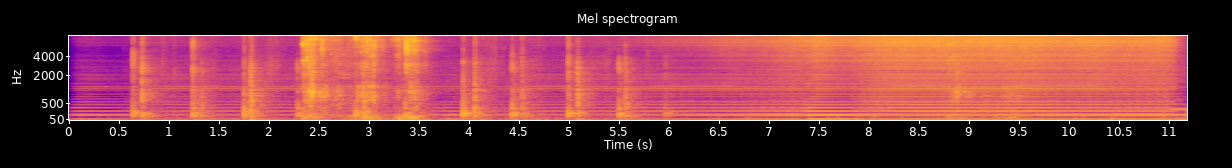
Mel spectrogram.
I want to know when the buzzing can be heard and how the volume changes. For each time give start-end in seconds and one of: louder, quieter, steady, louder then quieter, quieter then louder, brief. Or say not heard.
0.0-11.1 louder.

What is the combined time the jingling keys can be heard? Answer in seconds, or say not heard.
2 s.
